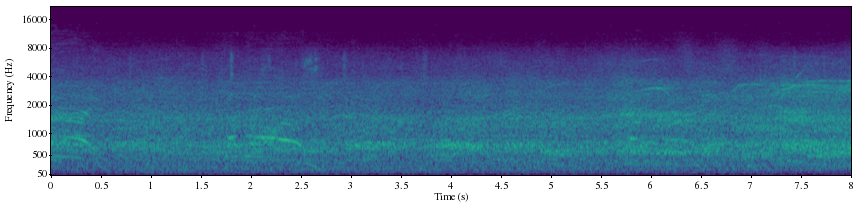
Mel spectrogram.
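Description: Large stadium crowd of about 73,500 at a League Cup final soccer match, a steady, faint, dense murmur and roar that holds evenly throughout.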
